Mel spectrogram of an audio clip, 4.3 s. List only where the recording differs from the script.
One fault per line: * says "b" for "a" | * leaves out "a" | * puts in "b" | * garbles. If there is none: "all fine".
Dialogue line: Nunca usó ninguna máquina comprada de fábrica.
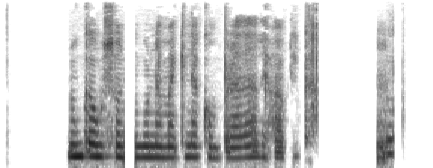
all fine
